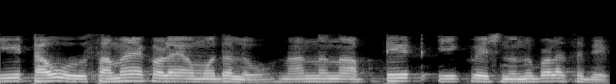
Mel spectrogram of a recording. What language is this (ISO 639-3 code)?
kan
